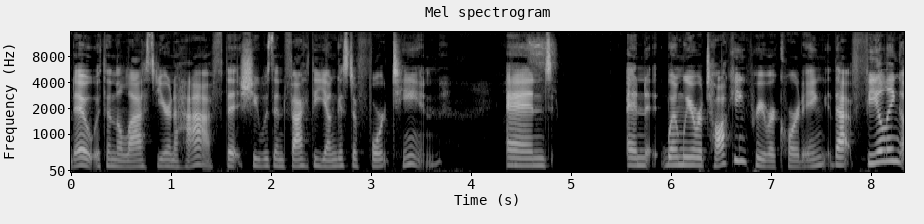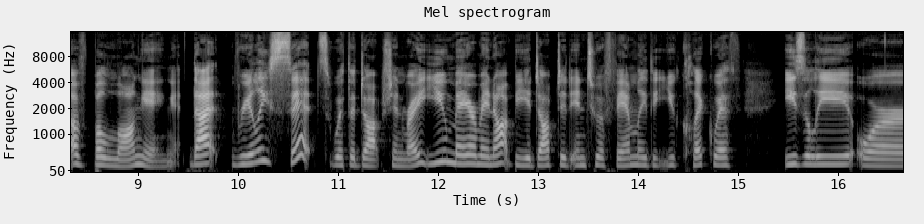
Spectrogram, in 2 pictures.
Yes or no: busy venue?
no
